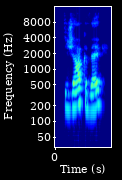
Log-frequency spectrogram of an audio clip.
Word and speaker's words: Djokovic: The Roland Garros culminated in Novak Djokovic.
